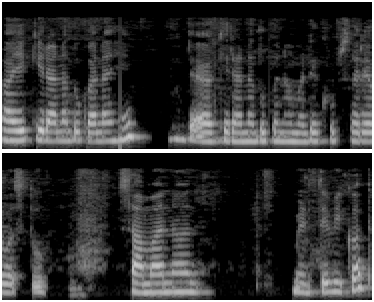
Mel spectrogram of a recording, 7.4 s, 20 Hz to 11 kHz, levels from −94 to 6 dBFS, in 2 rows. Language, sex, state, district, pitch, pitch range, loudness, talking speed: Marathi, female, Maharashtra, Nagpur, 210 Hz, 200-225 Hz, -26 LUFS, 115 wpm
